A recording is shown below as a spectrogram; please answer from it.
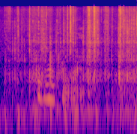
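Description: Faint rustling and crinkling of packaging being handled, with a brief murmur from a voice under a second in.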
